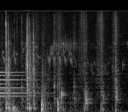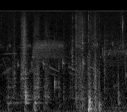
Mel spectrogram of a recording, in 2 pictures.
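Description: Footsteps on a wooden floor, about two or three a second and growing fainter, then a sharper click about four seconds in as a door latch is worked and the door opened.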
